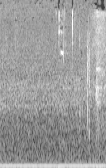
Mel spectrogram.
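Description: Near silence: room tone with a steady low hum and a couple of faint short clicks, about a second in and near the end.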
